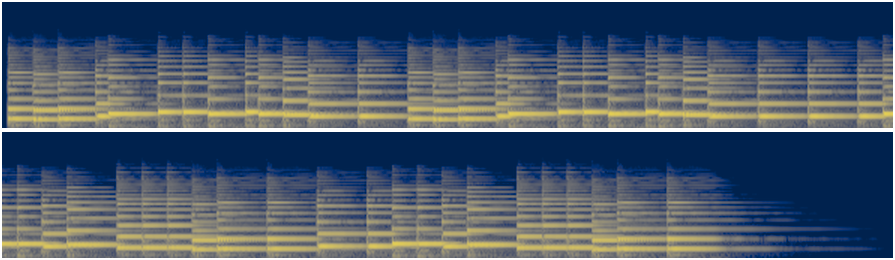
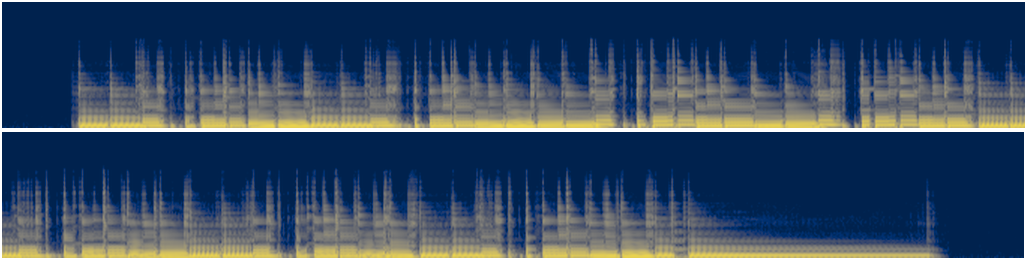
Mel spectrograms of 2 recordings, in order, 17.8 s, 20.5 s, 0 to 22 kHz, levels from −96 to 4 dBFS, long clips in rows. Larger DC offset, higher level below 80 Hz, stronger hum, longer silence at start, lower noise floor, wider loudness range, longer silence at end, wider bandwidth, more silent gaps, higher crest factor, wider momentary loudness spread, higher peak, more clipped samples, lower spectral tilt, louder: neither; second, -52 dBFS vs -16 dBFS; second, none vs 50 Hz at -30 dBFS; second, 0.05 s vs 0.75 s; second, -82 dBFS vs -88 dBFS; about the same, 2 LU vs 1 LU; first, 1.7 s vs 0.9 s; first, 5.6 kHz vs 3.1 kHz; neither; about the same, 12 dB vs 10 dB; second, 4 LU vs 8 LU; about the same, -2 dBFS vs 0 dBFS; neither; second, -7.5 dB/octave vs -13.5 dB/octave; about the same, -15 LUFS vs -13 LUFS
